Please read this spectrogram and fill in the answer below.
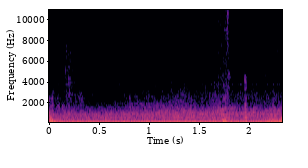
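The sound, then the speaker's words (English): Steady low engine rumble from a BMW M car with a 3.5 litre straight-six, a dense, even drone that swells slightly toward the end. “I'd say apart from the engine, that 3.5 litre straight six, it's totally... It sounds great though.”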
